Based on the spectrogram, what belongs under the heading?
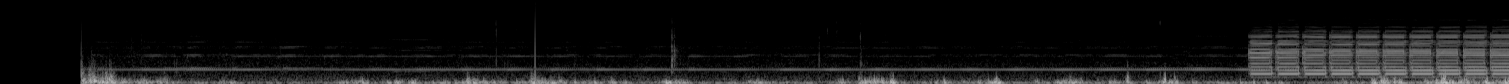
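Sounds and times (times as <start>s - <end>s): level crossing alarm tone: 9.1s - 15.0s.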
